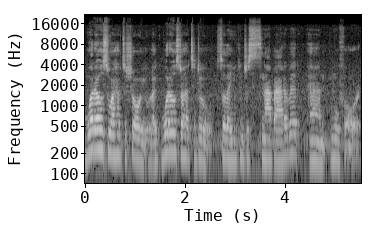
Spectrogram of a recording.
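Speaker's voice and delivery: normal talking voice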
